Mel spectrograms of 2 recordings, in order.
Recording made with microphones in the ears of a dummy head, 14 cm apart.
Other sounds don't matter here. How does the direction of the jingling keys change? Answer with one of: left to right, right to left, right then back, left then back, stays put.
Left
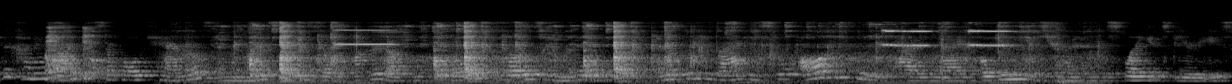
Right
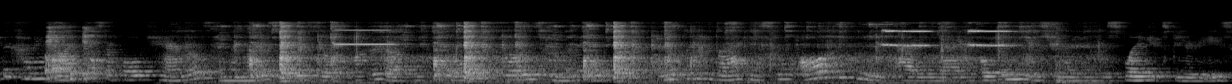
right then back.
